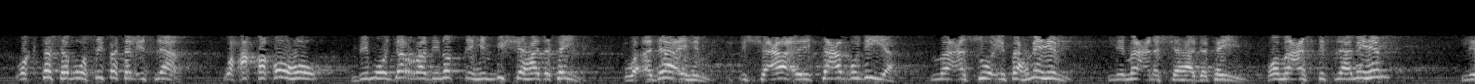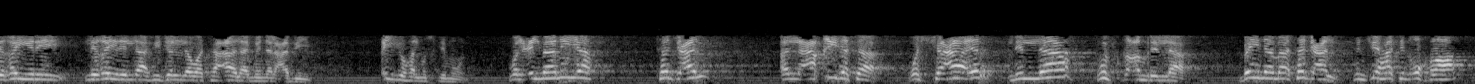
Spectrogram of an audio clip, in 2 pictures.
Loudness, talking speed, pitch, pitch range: -18 LUFS, 80 wpm, 260 Hz, 225-290 Hz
